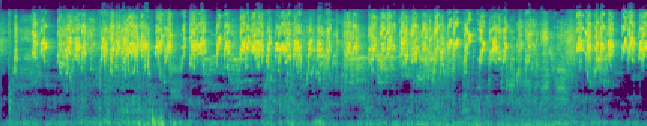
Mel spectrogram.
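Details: High, squeaky twittering from Forpus parrotlets, small hook-billed parrots, as bursts of chirps in quick succession that merge into a busy chatter with one low knock.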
